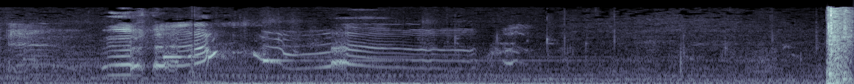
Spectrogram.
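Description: A baby laughing and babbling in short gliding squeals, loudest in the first half and middle, over a low droning music bed.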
